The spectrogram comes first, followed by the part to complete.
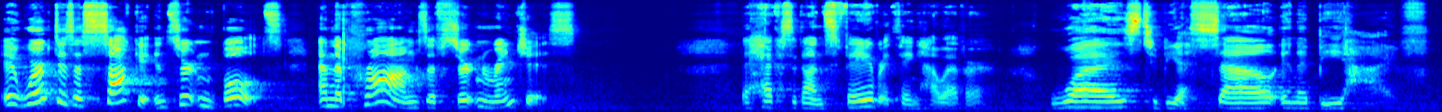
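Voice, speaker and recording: Reading a children's picture book aloud like a teacher, a woman uses dramatic emphasis and speaks asides to young listeners. Her medium-pitched, fairly bright voice is animated, with a slightly slow delivery.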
